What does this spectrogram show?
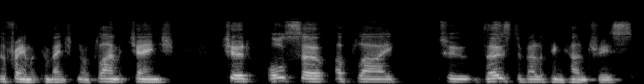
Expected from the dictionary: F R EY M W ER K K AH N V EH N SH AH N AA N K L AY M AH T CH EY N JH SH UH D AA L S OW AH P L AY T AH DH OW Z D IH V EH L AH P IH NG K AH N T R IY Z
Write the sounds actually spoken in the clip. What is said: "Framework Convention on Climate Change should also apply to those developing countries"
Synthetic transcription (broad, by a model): F R EY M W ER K K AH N V EH N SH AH N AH N K L AY M AH T CH EY N ZH SH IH D AA L S OW AH P L AY T AH DH OW Z D IH V EH L AH P IH NG K AH N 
